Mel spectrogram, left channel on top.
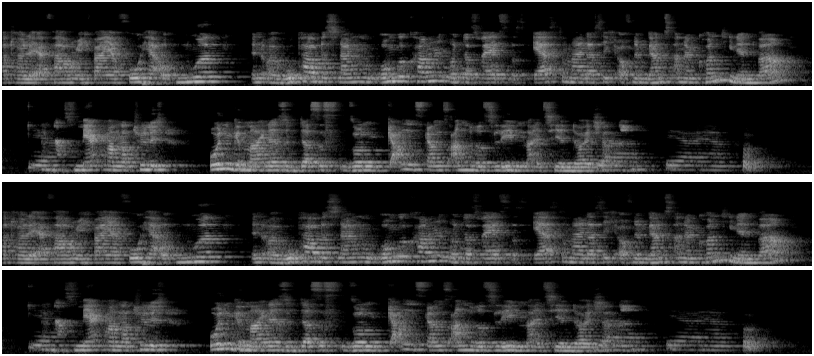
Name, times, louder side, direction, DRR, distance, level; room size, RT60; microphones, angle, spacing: voice 1, 0.0-2.2 2.5-7.9 8.5-9.9 10.2-14.5, left 1 dB, 20° left, 0 dB, 0.3 m, -29 dB
voice 2, 4.4-5.0 8.4-8.7 14.0-14.5 14.7-15.6, left 1 dB, 80° left, 2 dB, 0.6 m, -38 dB
2.5 x 2.2 x 2.7 m, 0.72 s
head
